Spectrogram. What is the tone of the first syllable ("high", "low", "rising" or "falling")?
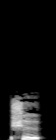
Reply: falling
